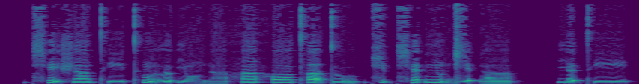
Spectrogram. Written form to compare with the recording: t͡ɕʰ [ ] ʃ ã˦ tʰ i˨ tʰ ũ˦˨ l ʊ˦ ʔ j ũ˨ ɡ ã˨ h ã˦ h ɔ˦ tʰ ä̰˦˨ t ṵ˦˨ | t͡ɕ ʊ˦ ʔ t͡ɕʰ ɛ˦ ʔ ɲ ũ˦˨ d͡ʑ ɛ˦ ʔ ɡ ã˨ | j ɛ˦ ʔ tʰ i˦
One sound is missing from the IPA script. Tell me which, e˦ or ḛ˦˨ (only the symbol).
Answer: ḛ˦˨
